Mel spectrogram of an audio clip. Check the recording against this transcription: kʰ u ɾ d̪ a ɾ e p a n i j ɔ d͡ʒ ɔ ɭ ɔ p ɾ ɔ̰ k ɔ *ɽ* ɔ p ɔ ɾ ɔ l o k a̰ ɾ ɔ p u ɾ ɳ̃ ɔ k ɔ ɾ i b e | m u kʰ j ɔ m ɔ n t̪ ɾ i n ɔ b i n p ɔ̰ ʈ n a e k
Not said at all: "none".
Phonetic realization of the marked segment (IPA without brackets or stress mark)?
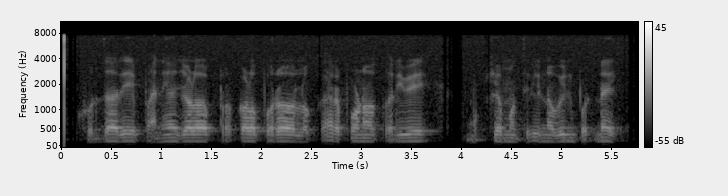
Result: ɭ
